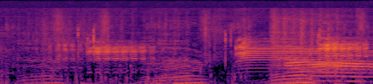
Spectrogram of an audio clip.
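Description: Sheep bleating in the Minecraft video game, several long wavering bleats one after another, loud and close, with no talk over them.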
